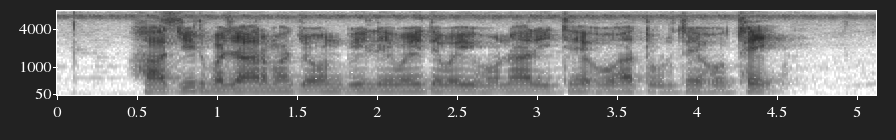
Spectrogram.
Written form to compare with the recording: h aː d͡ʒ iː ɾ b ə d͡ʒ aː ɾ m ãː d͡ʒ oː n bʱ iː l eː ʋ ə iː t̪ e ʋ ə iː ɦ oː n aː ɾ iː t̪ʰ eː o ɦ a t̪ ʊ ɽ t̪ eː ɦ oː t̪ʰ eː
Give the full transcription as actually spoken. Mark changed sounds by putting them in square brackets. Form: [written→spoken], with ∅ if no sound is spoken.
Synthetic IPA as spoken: h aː d͡ʒ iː ɾ b ə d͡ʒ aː ɾ m ãː d͡ʒ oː n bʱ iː l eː ʋ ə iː [t̪→d̪] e ʋ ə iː ɦ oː n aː ɾ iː t̪ʰ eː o ɦ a t̪ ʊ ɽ t̪ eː ɦ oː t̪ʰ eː

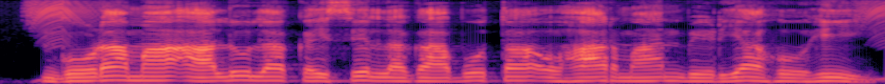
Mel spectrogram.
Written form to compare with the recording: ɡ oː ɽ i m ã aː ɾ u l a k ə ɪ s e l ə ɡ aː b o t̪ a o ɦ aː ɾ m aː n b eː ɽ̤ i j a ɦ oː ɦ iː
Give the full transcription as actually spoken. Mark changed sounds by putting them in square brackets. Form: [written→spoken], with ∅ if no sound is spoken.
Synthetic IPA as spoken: ɡ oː ɽ [i→a] m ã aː [ɾ→l] u l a k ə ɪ s e l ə ɡ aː b o t̪ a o ɦ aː ɾ m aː n b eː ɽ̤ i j a ɦ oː ɦ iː

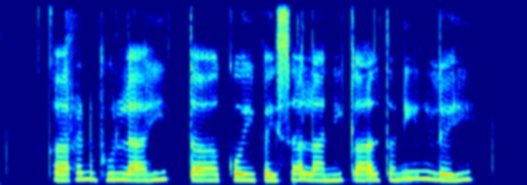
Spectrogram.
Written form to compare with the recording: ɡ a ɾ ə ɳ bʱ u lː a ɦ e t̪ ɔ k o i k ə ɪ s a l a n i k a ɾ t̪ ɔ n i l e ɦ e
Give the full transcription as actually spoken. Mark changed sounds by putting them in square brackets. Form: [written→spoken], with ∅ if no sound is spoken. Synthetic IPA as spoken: [ɡ→k] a ɾ ə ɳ bʱ u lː a ɦ [e→i] t̪ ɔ k o i [k→p] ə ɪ s a l a n i k a [ɾ→l] t̪ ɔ n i l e ɦ [e→i]

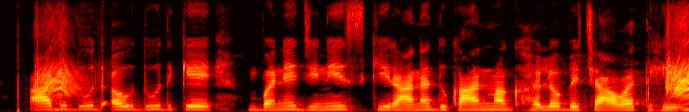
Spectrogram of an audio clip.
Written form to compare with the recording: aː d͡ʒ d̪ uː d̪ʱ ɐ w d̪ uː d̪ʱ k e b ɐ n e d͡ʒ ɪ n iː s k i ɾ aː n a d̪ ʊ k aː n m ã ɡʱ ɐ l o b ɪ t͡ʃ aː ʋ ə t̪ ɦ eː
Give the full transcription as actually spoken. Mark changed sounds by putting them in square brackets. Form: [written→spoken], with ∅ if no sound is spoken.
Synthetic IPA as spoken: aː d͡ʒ d̪ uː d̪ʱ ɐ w d̪ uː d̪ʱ k e b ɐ n e d͡ʒ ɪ n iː s k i ɾ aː n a d̪ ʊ k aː n m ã ɡʱ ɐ l o b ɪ t͡ʃ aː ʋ ə t̪ ɦ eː

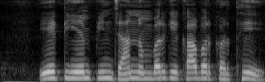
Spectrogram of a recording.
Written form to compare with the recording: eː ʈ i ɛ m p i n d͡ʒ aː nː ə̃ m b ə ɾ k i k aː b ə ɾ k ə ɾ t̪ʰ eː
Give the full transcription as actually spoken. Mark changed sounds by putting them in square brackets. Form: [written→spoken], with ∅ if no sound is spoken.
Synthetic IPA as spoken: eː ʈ i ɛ m p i n d͡ʒ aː nː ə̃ m b ə ɾ k [i→e] k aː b ə ɾ k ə ɾ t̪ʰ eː

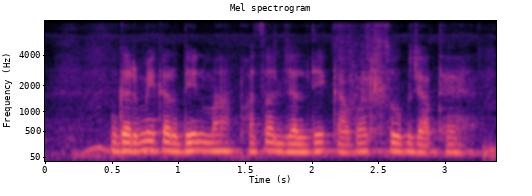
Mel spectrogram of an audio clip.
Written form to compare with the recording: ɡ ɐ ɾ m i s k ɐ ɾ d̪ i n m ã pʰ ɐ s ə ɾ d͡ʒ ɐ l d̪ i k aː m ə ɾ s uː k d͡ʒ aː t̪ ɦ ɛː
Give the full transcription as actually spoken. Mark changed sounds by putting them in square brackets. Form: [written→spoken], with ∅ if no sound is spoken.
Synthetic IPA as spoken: ɡ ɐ ɾ m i [s→∅] k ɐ ɾ d̪ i n m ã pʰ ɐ s ə [ɾ→l] d͡ʒ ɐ l d̪ i k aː [m→b] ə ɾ s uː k d͡ʒ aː t̪ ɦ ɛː

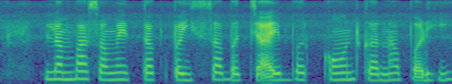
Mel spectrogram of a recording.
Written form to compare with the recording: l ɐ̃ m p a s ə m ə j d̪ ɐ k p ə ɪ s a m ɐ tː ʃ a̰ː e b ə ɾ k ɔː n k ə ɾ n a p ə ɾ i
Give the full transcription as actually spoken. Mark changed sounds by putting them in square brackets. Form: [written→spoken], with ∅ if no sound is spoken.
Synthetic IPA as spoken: l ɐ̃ m [p→b] a s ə m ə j [d̪→t̪] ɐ k p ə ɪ s a [m→b] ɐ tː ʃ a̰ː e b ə ɾ k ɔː n k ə ɾ n a p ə [ɾ→ɽ] i

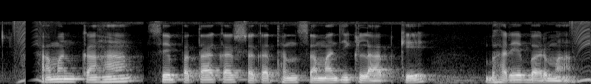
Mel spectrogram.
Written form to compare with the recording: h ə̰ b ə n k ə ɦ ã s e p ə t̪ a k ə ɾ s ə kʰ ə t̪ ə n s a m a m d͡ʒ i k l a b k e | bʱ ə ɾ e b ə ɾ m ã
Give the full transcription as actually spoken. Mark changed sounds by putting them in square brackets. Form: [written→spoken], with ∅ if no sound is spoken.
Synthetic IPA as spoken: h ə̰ [b→m] ə n k ə ɦ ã s e p ə t̪ a k ə ɾ s ə [kʰ→k] ə [t̪→t̪ʰ] ə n s a m a [m→∅] d͡ʒ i k l a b k e | bʱ ə ɾ e b ə ɾ m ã

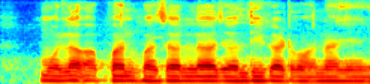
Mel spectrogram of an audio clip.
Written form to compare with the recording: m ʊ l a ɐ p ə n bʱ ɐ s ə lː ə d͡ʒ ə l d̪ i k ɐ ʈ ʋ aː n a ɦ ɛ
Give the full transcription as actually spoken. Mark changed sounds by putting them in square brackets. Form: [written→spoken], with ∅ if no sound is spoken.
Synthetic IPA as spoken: m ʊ l a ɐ p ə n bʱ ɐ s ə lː [ə→a] d͡ʒ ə l d̪ i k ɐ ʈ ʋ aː n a ɦ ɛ

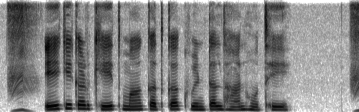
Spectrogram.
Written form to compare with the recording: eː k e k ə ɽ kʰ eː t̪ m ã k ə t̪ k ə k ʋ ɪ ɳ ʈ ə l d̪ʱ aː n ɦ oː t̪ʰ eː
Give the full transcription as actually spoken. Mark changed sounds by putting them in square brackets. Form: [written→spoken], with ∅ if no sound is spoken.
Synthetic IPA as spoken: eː k e k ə ɽ kʰ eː t̪ m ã k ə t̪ k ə k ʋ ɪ ɳ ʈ ə l d̪ʱ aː n ɦ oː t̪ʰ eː

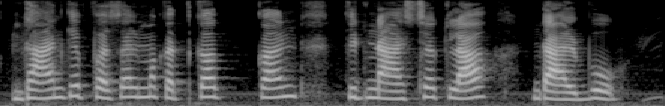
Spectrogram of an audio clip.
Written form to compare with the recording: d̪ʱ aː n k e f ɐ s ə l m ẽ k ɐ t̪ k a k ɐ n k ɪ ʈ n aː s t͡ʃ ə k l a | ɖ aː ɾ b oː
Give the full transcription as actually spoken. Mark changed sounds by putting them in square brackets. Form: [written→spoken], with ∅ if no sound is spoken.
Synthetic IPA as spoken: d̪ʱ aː n k e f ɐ s ə l m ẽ k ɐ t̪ k a k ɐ n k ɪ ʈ n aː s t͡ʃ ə k l a | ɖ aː [ɾ→l] b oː

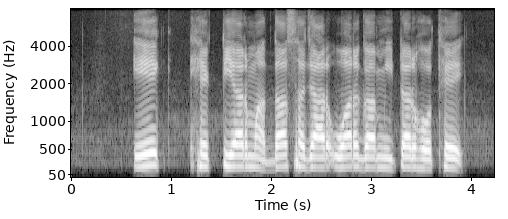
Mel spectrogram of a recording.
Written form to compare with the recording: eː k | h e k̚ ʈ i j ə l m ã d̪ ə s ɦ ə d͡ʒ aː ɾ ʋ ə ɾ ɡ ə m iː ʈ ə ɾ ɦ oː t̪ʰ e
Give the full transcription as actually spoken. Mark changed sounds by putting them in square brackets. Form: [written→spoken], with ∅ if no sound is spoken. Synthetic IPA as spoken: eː k | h e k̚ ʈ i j ə [l→ɾ] m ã d̪ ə s ɦ ə d͡ʒ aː ɾ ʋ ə ɾ ɡ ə m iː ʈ ə ɾ ɦ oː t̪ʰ e

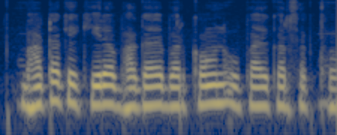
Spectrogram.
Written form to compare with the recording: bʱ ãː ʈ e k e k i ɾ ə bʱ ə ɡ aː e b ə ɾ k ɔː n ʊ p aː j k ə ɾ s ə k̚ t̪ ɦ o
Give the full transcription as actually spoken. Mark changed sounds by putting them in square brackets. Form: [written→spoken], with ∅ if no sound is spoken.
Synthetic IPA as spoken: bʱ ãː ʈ [e→a] k e k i ɾ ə bʱ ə ɡ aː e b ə ɾ k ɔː n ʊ p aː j k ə ɾ s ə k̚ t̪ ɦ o

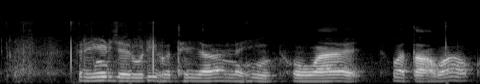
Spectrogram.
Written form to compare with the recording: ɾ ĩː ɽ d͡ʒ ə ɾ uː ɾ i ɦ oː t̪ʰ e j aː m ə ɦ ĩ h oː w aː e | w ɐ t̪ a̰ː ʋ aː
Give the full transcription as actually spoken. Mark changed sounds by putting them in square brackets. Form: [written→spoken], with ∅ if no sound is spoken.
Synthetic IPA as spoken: ɾ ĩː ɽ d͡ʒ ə ɾ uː ɾ i ɦ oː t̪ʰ e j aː [m→n] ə ɦ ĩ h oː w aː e | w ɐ t̪ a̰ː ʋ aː

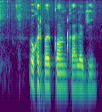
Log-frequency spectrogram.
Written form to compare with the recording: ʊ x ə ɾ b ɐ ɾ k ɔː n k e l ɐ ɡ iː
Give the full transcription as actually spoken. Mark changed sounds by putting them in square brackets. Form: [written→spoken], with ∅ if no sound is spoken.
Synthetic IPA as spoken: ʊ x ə ɾ [b→p] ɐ ɾ k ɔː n k [e→a] l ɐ ɡ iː

